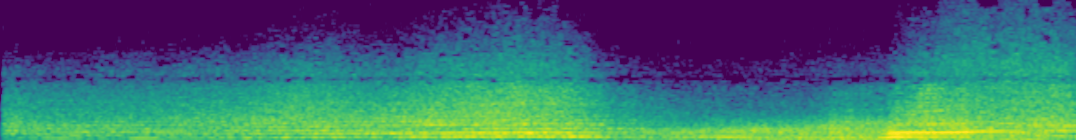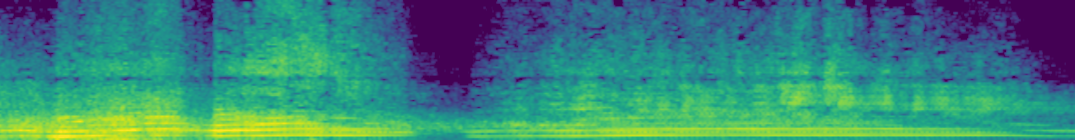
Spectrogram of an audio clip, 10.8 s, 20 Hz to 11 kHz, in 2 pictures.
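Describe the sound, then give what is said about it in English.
A smooth, high-pitched Mercedes V12 engine with equal-length headers revs hard, its tone climbing and falling in several loud bursts, briefly cutting out before winding up again. “So we're going to have to do an insert here, but listen to what these engines could sound like, or could have.”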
